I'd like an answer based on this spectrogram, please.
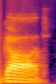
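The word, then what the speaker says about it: Gad: not even a word the word for god here is g g-a-d and this is one of the sons of israel you pronounce his name god am i this guy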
